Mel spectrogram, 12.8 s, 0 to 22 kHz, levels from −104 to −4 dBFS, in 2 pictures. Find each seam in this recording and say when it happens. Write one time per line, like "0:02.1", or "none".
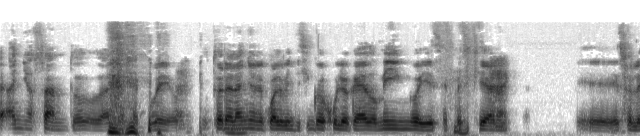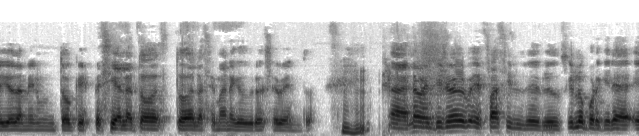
0:10.2
0:11.8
